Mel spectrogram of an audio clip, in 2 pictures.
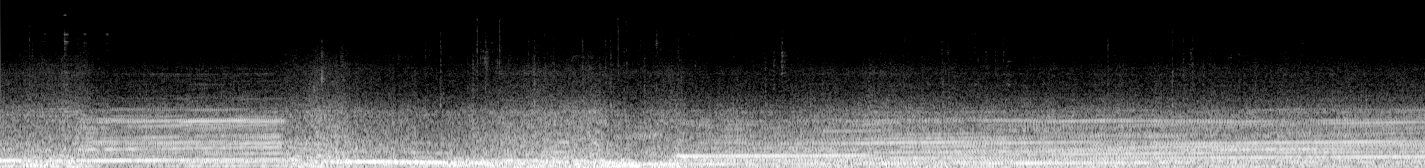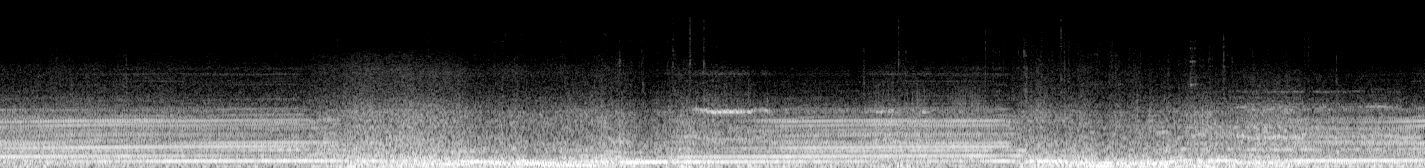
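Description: A car engine roars loudly, rising in pitch as it revs and dropping at each gear change.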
